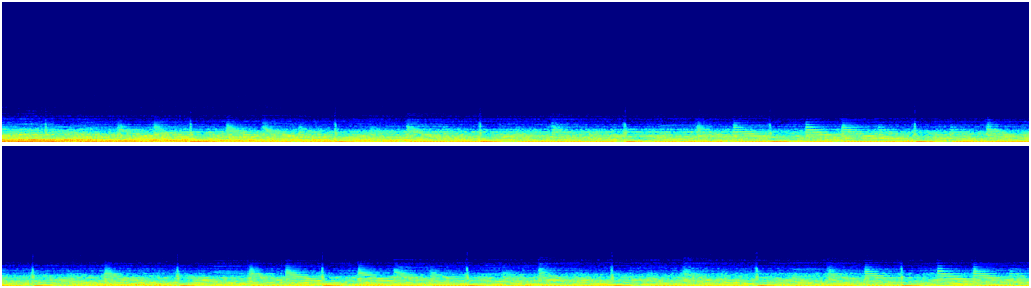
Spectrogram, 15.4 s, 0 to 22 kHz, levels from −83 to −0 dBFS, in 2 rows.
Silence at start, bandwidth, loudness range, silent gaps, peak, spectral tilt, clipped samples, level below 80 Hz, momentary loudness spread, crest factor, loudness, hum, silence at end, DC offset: 0 s; 3.6 kHz; 3 LU; none; -10 dBFS; -11 dB/octave; under 0.1%; -28 dBFS; 5 LU; 16 dB; -30 LUFS; none; 0 s; under 0.1%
